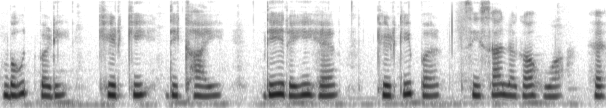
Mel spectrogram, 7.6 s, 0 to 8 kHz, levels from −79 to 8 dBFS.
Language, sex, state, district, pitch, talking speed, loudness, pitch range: Hindi, female, Himachal Pradesh, Shimla, 245 Hz, 105 wpm, -16 LUFS, 240-255 Hz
